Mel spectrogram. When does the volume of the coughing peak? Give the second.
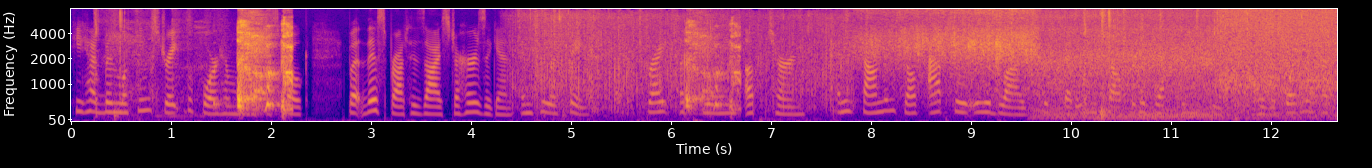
2 s.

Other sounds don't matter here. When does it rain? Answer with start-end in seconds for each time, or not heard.
4.3-12.6.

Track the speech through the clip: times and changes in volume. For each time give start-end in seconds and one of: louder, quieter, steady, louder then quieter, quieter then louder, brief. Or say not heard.
0.0-12.6 steady.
